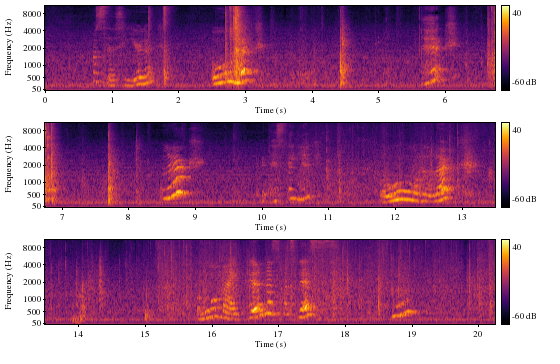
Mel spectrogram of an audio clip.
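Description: A woman speaks nearby in a bright, animated voice.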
